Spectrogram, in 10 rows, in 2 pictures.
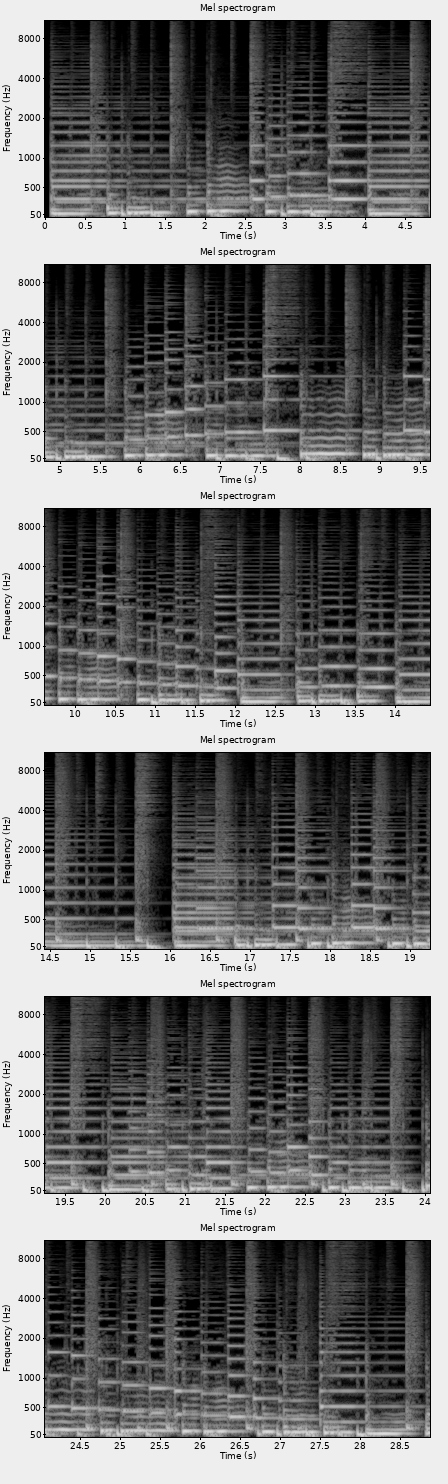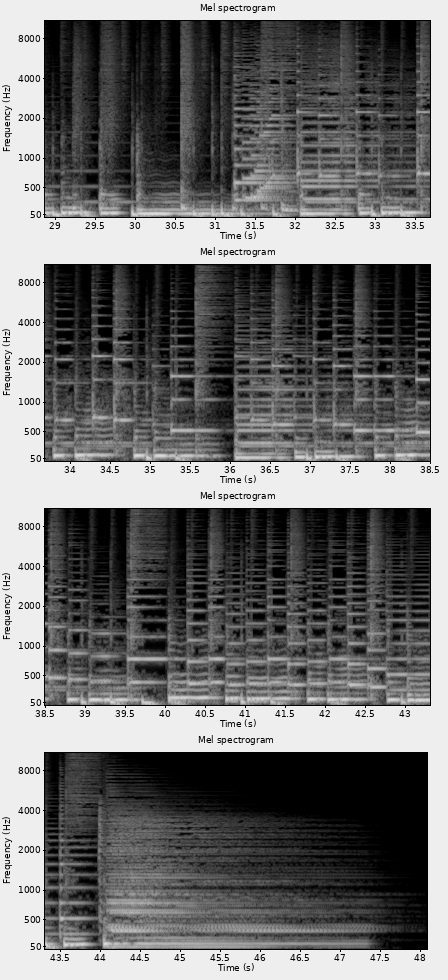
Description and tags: Music I made in GarageBand for something called Victors Crypt.Use it if you wanna. This turned out a bit jazzy much because of the double bass and piano. Could work great in a detective-moment in a club in the 30's, crime-stuff. Hope you like it.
